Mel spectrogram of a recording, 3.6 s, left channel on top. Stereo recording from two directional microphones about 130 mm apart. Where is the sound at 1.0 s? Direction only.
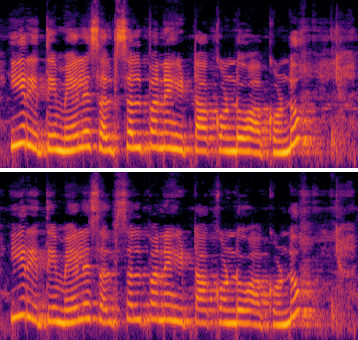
30° left (ahead or behind).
